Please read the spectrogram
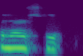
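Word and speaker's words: Benirschke: Rolf Benertz. Okay, I can't even pronounce his last name. – I think it's Benersky. Yes, you're right.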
